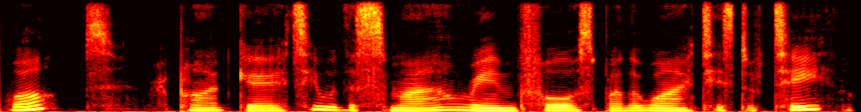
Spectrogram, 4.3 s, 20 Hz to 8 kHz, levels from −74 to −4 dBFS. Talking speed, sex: 165 wpm, female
